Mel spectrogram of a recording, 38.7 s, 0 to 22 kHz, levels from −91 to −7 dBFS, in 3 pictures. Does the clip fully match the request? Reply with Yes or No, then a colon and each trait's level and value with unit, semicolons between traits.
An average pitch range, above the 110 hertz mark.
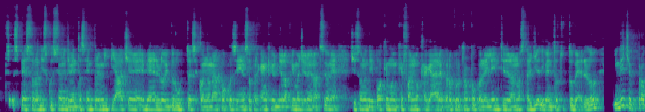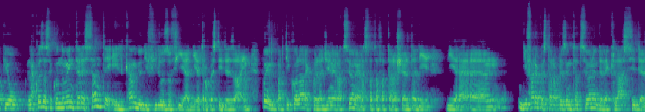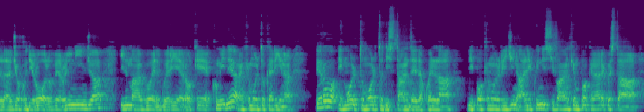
Yes: average, 3.2 semitones; low, 120 Hz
